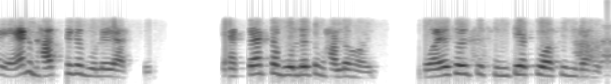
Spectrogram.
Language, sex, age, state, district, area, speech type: Bengali, female, 60+, West Bengal, Darjeeling, rural, conversation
